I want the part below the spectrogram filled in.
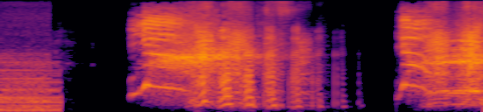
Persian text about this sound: شنیدین؟ انگار که ترکیبی از صدای خنده و گریه و چند صدای دیگه رو داریم میشنویم. پس میشه نتیجه گرفت که وسک ها ارواحی هستند که توسط یه اووکر به یه روح تبدیل میشن و آماده حمله به ما میشن.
